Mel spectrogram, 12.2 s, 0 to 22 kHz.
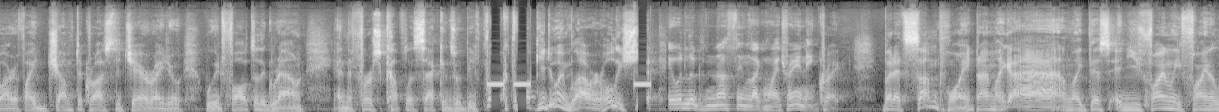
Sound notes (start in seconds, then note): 4.8 beep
